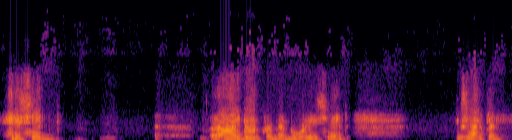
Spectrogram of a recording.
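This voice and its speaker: An actor playing a gentle, hesitant, devoted middle-aged father in a 1980s radio drama, with a husky voice. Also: mid-range voice, animated, slow pace, no echo. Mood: puzzled, evasive. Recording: dull, dry AM radio recording.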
